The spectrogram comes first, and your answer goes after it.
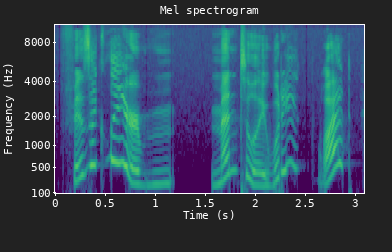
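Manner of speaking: high, halting acted confusion; baffled questioning. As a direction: ask it incredulously, pitch leaping up. Acts out confusion at the challenge.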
